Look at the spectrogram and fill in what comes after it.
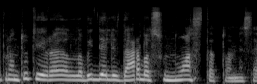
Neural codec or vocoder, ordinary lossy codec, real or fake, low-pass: none; Opus, 16 kbps; real; 14.4 kHz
